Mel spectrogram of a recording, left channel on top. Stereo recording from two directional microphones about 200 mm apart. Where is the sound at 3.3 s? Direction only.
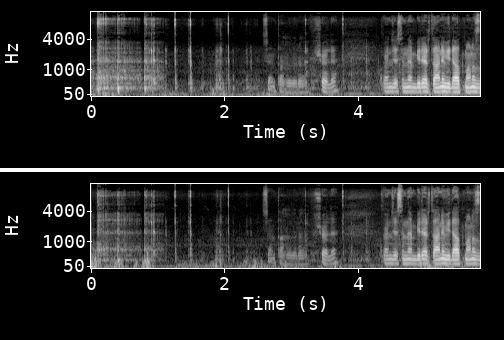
55° right (ahead or behind).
